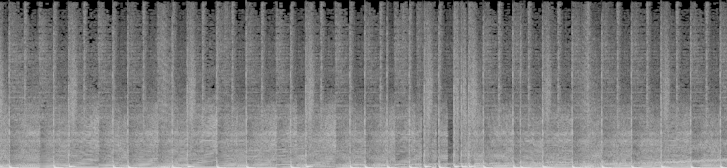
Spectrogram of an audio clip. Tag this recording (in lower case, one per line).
music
